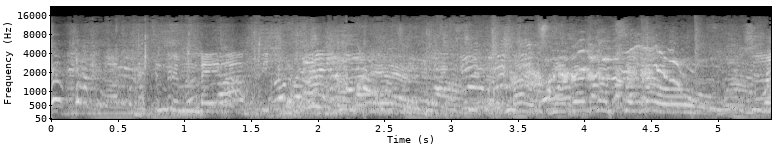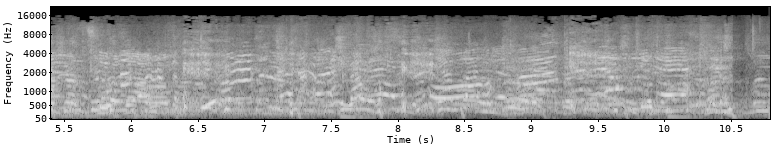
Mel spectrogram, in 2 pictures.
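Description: A group of children's voices chattering and calling out over one another, many at once, so that no single voice stands out.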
